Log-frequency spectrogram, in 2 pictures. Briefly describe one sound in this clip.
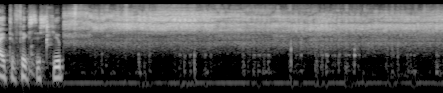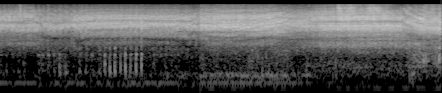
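A gas torch flame hisses steadily.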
